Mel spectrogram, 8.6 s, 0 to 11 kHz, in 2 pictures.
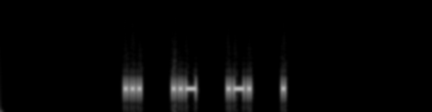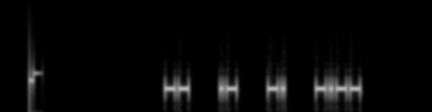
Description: Morse code, heard as a keyed tone, about 36 wpm, spaced as for 20 wpm, 690 Hz. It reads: SURE MANY
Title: 3x Character Spacing - Top 500 Words - 35wpm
